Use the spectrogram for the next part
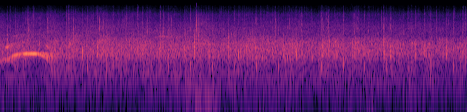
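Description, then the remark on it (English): A crowd applauds steadily for several seconds, a dense wash of many hands clapping at once, evenly sustained, with no voices standing out above it. “Can you just, for a moment, yeah, that's worth a clap, I think.”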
